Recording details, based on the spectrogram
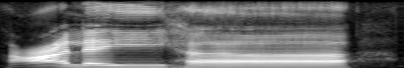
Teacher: عین کو حلق سے پڑھنا ہے، لئی یہاں پہ یا ساکن کو کھینچنا ہے، علیہا ہا کی الف کو کھینچ کے پڑھنا ہے۔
